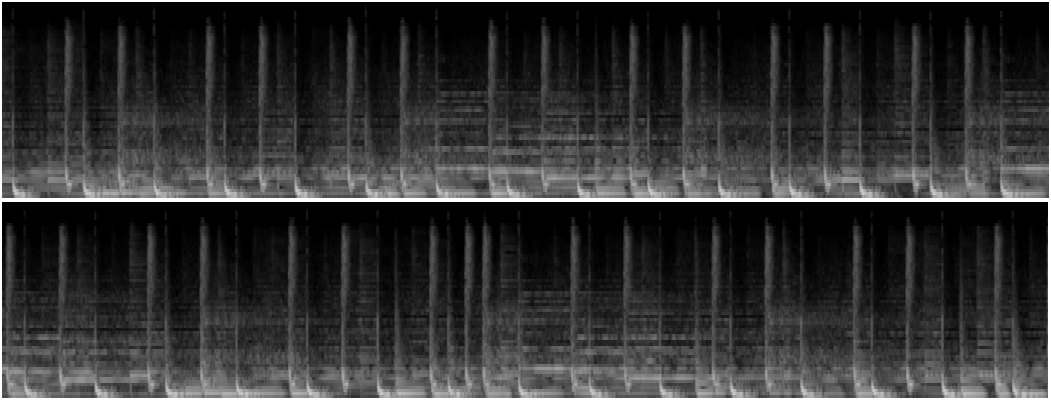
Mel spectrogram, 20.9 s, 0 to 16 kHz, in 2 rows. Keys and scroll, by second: 8.0 shift+Page_Up, 8.7 Escape, 9.1 F2, 13.2 F3, 15.4 F4, 15.7 Escape, 16.6 ctrl+r, 17.1 Escape, 18.6 ctrl+r, 20.8 Escape.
